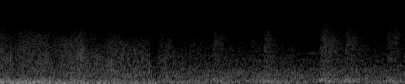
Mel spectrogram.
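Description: Artillery fires in a Napoleonic Total War 3 battle, dense rolling booms of cannon blending into a continuous loud roar with sharper individual shots punctuating it.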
